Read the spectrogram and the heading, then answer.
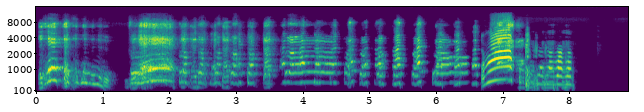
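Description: Chickens disturbed in their sleep squawk and cackle loudly in a flurry of agitated calls, with high, wavering squawks and short clucks tumbling over one another for about eight seconds before falling silent.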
